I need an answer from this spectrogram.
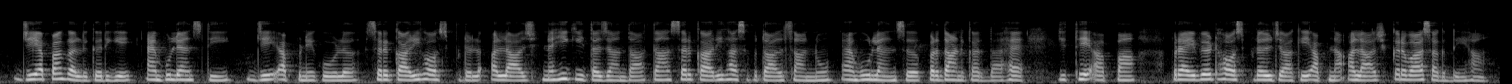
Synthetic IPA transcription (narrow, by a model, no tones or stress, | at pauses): d͡ʒeːaːpãːɡəlkəɾieːɛ̃ːmbuːlɛ̃ːnsd̪iːd͡ʒeːʔaːpneːkoːlsəɾkaːɾiːɦɔːspɪʈələlaːd͡ʒnəɦĩːkiːt̪aːd͡ʒãːnd̪aːt̪ãːsəɾkaːɾiːɦəspət̪aːlsaːnũːɛ̃ːmbuːlɛ̃ːnspɾəd̪aːnkəɾd̪aːɦɛː | d͡ʒɪt̪ʰːeːʔaːpãː | pɾaːɪʋeːʈɦaːspɪʈəld͡ʒaːkeːaːpnaːʔəlaːd͡ʒkəɾʋaːsəkd̪eːɦãː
